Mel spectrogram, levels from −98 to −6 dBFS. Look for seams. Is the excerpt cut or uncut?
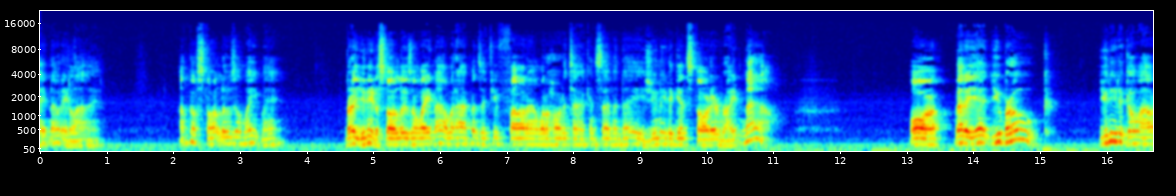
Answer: uncut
